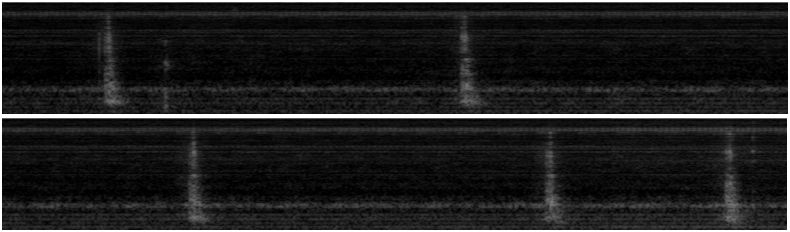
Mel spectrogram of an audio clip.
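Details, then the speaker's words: Commodore drive formatting a cheap old double-density disk: sharp single clicks every two seconds or so over quiet motor hum, head stepping track by track; normal format, which completed fine. "you can hear that clicking away each one of those clicks is a new track you can hear that it's so far at least it's formatting this disk line"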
